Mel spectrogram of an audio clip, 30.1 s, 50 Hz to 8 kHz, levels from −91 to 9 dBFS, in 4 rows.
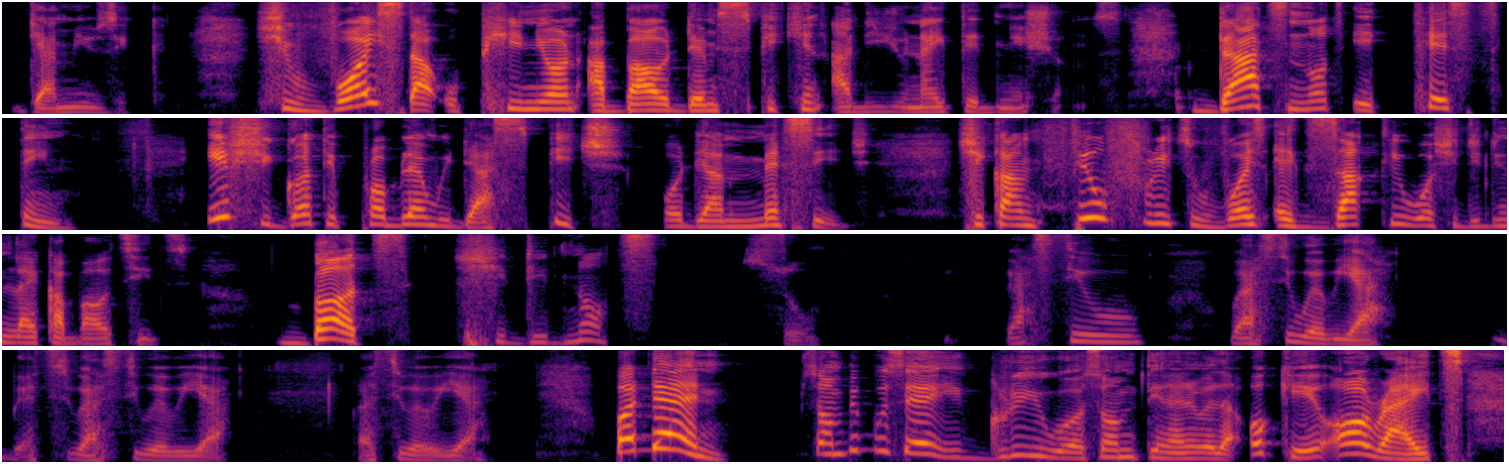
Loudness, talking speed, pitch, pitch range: -20 LUFS, 165 wpm, 180 Hz, 150-215 Hz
